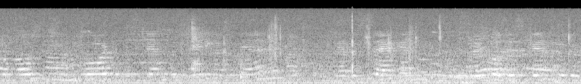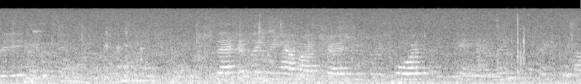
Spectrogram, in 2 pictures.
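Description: A woman speaks steadily into a microphone in an echoing hall.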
